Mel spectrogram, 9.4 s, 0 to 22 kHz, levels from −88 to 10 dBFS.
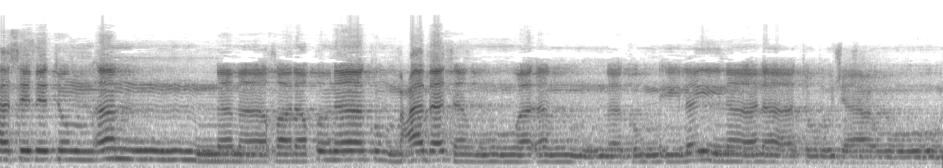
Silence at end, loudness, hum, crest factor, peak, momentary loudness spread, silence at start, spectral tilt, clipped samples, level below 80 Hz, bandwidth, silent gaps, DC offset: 0 s; -22 LUFS; none; 16 dB; -6 dBFS; 10 LU; 0 s; -3.5 dB/octave; under 0.1%; -64 dBFS; 12 kHz; none; under 0.1%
